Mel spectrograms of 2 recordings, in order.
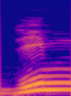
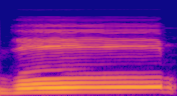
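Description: First: জিম with short i and a humming m, pitched up; unstretched vowel Jim. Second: জিম with a long, loud, held ee; elongated Jim. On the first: Teacher offers learners the first option, short-vowel জিম. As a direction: keep the i of জিম brief, hold the m. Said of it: "জিম বলবো নাকি জিম". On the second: Teacher offers learners the second option, drawn-out জিম. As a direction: stretch the i of জিম well out before the m. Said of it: "এরকম বলবো?". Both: Shown as a demonstration.

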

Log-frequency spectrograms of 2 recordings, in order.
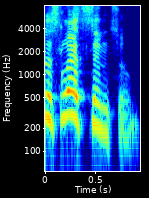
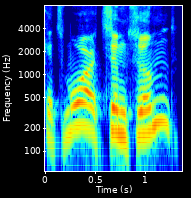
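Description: First: "less" pitched higher and falling; stress on less. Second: "more" slowed and lifted, rising; slow contrastive "more" rising at the end; stress on more. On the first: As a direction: hit "less" high, then drop. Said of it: "and in the person". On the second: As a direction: lean on "more" in "more tzimtzumed", slowly. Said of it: "But in the rock". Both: Shown as a demonstration.

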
